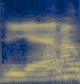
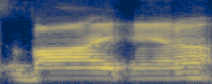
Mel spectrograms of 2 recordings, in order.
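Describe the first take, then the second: First: The name is said the common, usual way. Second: The name is said the local Illinois way. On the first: This is how outsiders usually say it. "I know everybody's going to say Vienna" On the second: This is how the town's own people say it. "Illinois uh, pronunciation of Vi-Anna"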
